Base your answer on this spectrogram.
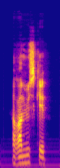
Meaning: muskrat
- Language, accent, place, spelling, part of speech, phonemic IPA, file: French, France, Lyon, rat musqué, noun, /ʁa mys.ke/, LL-Q150 (fra)-rat musqué.wav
